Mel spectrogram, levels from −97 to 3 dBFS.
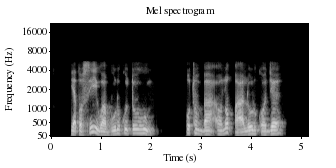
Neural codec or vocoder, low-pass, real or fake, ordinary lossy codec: autoencoder, 48 kHz, 128 numbers a frame, DAC-VAE, trained on Japanese speech; 5.4 kHz; fake; none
